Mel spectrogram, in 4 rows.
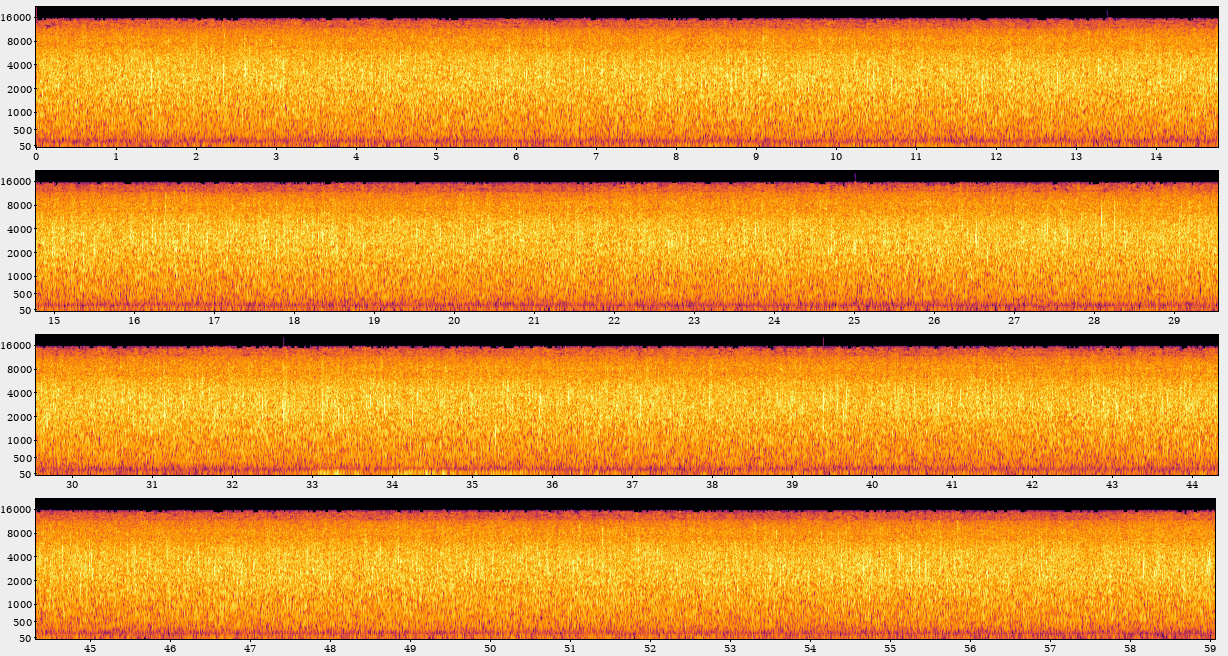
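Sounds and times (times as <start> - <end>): heavy rain: 0.0 - 59.0.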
